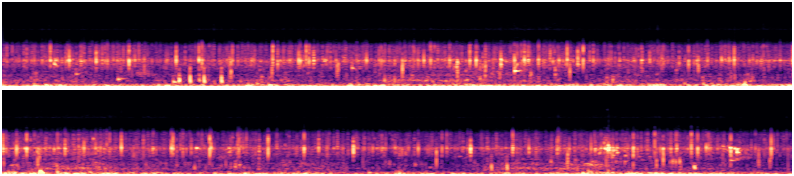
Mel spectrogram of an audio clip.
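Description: Underwater ambience over a coral reef: a dense, continuous crackle of tiny clicks over a muffled hiss, dulled by the camera's waterproof housing.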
